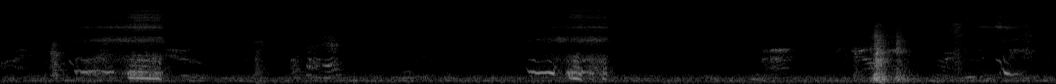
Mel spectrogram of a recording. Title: Dog snoring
